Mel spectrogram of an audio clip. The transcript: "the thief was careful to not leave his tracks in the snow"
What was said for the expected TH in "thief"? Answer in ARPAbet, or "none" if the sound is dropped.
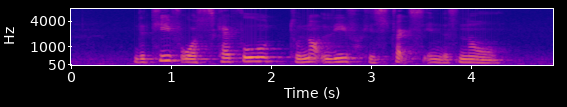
T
